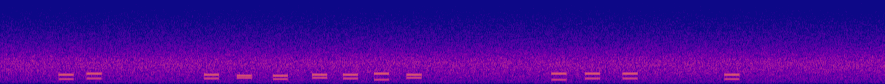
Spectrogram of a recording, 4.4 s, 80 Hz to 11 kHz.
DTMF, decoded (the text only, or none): 59 8*40830 399 5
